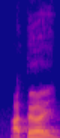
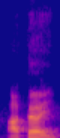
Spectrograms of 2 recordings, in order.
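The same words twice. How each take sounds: The two takes are said the same way.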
